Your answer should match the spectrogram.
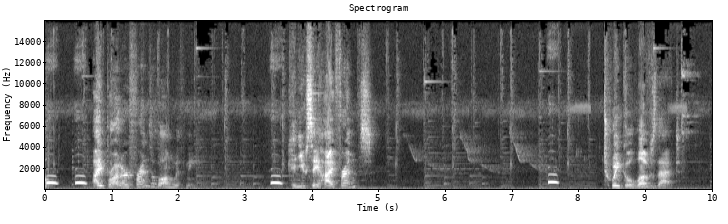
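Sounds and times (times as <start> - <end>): cartoon owl call: 0.0 - 0.7, 3.4 - 3.6
light background music: 0.0 - 10.0.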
